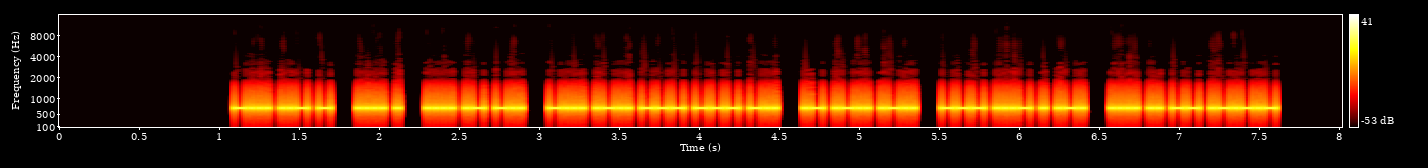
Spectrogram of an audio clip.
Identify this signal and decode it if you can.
Morse code, heard as a keyed tone, about 48 wpm, 700 Hz. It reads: BUT HE HAD BLOOD ALL OVER HIM.
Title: Sentences from Top 1100 Words 50wpm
